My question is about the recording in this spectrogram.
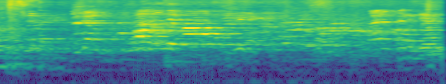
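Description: Many children shouting and calling out at play, their voices overlapping with louder calls about a second and a half in, reverberating in an indoor swimming-pool hall.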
